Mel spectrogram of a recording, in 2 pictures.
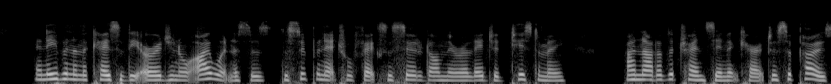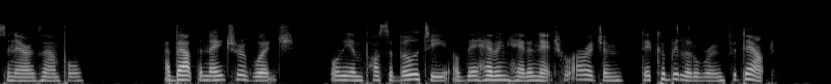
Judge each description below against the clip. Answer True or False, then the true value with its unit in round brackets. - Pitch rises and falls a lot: False (3.0 semitones)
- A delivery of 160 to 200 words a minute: True (190 wpm)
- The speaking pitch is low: False (200 Hz)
